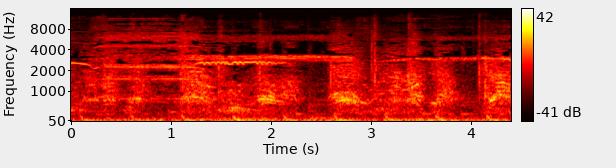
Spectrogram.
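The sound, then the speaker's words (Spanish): A loud crowd of protesters in Ceuta shouts angrily and continuously, accusing those distributing Red Cross food of being a mafia, many voices overlapping in rising and falling bursts, with a thin high-pitched tone running through much of the noise. “Estaban acusándoles, lo escuchamos, de ser una mafia.”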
